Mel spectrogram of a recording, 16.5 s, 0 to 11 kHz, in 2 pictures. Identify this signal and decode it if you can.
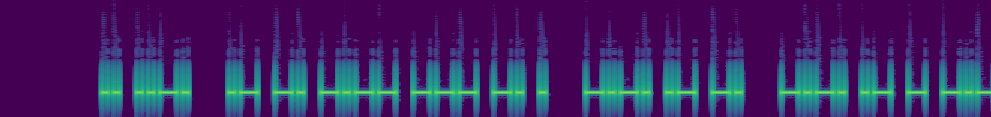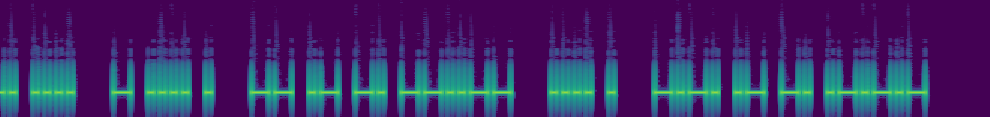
Morse code, heard as a keyed tone, about 25 wpm, 700 Hz. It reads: IF ANYONE CAN CATCH THE MAN, HE CAN.
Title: Sentences from Top 1500 Words 25wpm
